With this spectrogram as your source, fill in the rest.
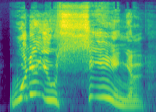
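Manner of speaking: frustrated voice climbing high and slow.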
